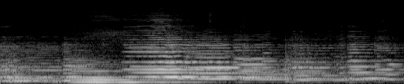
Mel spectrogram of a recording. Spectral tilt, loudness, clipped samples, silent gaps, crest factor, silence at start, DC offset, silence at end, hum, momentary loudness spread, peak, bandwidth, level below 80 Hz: -8 dB/octave; -21 LUFS; under 0.1%; none; 16 dB; 0 s; under 0.1%; 0 s; none; 10 LU; -6 dBFS; 11 kHz; -52 dBFS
